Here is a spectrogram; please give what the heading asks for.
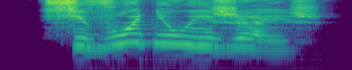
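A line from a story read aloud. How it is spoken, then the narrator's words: Desperate exclamation. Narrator (Russian): воскликнула я, и такое на меня нашло отчаяние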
